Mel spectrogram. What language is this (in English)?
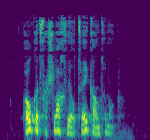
Dutch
